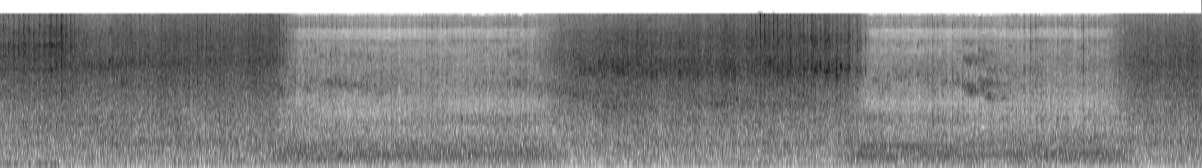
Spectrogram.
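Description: Go-kart engines buzz loudly as karts race past.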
